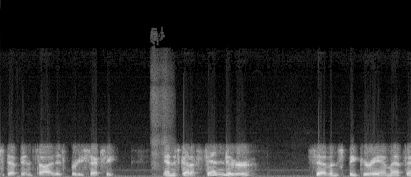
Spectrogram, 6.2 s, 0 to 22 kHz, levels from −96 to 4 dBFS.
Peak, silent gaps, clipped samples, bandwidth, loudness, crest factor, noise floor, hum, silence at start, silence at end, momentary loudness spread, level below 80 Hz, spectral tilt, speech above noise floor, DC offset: 0 dBFS; none; under 0.1%; 14.5 kHz; -18 LUFS; 18 dB; -49 dBFS; none; 0 s; 0 s; 9 LU; -56 dBFS; -4 dB/octave; 31 dB; under 0.1%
